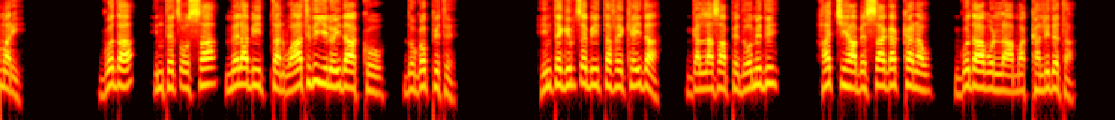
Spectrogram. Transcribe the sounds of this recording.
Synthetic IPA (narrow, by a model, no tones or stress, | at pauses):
mɐɾi | ɡɔd̪aː | hɪnt̪ːɛt͡sʼo̞ːsːaːmɛlɐbiːt̪ːɐnwaːt̪ɪd̪ɪjɪlɔjɪd̪aːkːɔ | d̪ɔɡɔpːɪt̪ɛ | hɪnt̪ːɛɡɪbt͡sʼɛbiːt̪ːɐfɛkɛjɪd̪a | ɡɐlːɐs̬aːpːɛd̪o̞ːmɪd̪ɪ | hɐt͡ʃːɪhabɛsːaːɡɐkːɐnɐw | ɡɔd̪aːbɔlːɐmɐkːɐlːɪd̪ɛt̪ɐ̰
